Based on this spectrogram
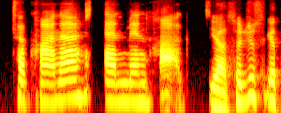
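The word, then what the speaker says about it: Minhag: Mitzvot de Rabbanan are commonly divided into three categories: Getzera, Takana, and Minchag. Yeah, so just to get the pronunciation right, Gezerah, Takana, and Minchag.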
